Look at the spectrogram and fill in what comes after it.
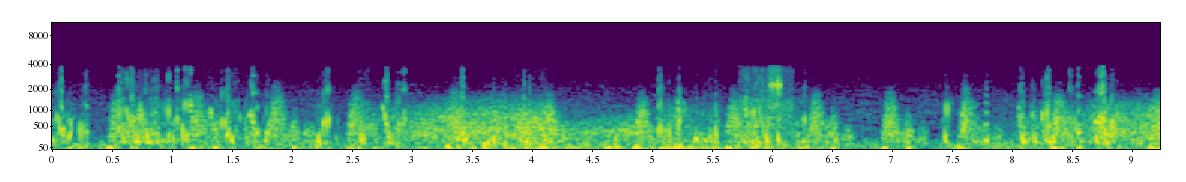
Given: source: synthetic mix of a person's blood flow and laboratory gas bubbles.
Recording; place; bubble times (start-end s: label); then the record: Doppler ultrasound of blood flow; subclavian vein
0.00-0.32 s: bubbles
0.52-1.19 s: bubbles
1.29-1.90 s: bubbles
2.18-2.65 s: bubbles
2.73-2.98 s: bubbles
3.30-3.50 s: bubbles
3.56-4.18 s: bubbles
5.01-5.28 s: bubbles
5.31-5.57 s: bubbles
5.68-6.33 s: bubbles
7.39-7.50 s: bubbles
7.54-7.83 s: bubbles
8.02-8.59 s: bubbles
8.62-8.95 s: bubbles
From the record:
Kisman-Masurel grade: 332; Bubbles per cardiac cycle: rolling drumbeat, 9 or more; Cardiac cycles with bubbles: 50 to 99%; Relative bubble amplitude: moderate (0.250 to 0.450); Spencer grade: 3 (all of the cardiac periods contain showers or single bubble signals, but not dominating or overriding the cardiac motion signals); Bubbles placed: anywhere in the cardiac cycle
